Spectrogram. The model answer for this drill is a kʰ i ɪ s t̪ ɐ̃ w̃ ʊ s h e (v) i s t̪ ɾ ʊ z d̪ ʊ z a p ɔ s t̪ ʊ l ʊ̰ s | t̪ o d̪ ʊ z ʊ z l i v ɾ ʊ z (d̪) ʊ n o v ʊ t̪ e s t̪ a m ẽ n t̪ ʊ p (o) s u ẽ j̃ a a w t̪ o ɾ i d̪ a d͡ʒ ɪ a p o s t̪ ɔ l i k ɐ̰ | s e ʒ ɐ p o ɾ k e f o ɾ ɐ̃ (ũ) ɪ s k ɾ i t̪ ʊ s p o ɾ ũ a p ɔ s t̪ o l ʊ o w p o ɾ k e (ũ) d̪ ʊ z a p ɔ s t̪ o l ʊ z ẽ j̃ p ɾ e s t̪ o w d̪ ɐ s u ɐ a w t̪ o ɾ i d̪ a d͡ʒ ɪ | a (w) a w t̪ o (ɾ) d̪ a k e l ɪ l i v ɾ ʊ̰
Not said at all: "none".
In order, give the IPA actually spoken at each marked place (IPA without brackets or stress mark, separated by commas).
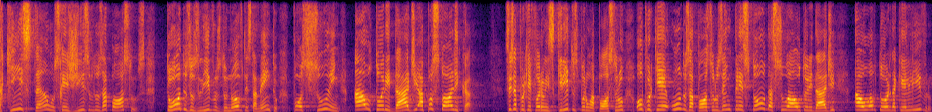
ʒ, d̪, o, w̃, ũ, w, ɾ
